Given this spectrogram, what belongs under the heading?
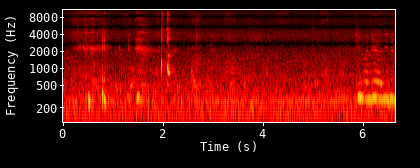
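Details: Infant born two months premature with hiccups: several short, abrupt hiccup sounds at irregular intervals over room hum, then a soft infant vocalization; baby smiling.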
